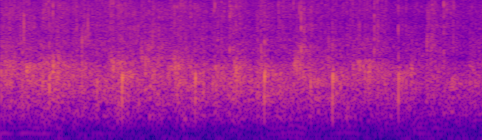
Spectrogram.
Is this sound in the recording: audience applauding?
yes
